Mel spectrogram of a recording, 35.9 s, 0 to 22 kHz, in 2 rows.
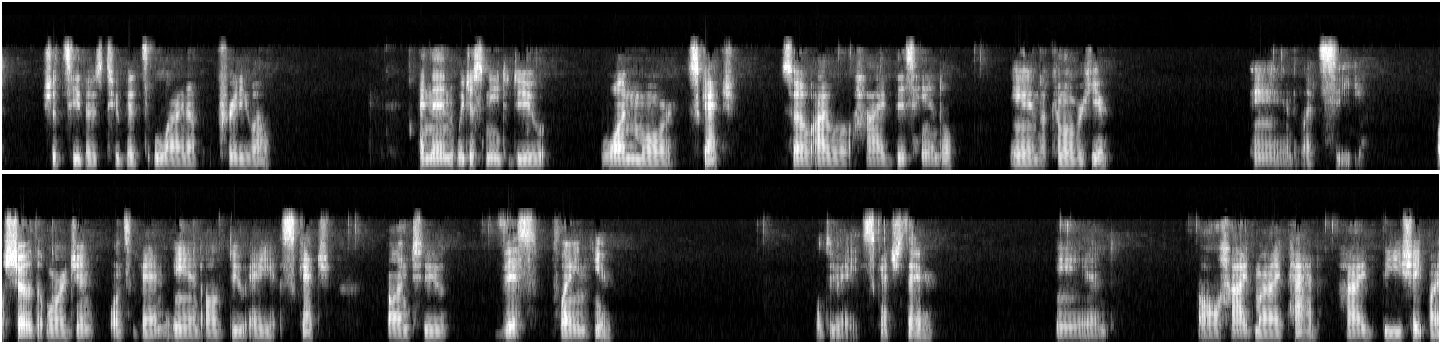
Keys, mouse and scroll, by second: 6.6-9.0 middle drag, 6.9-8.2 scroll down 1, 8.2-9.0 scroll down 1, 10.4 click, 12.1 click, 13.2 scroll down 1, 15.9 click, 16.5 click, 17.4 scroll down 2, 18.6-19.9 middle drag, 19.9 scroll down 1, 20.3-21.5 middle drag, 20.8 scroll down 1, 21.5 scroll down 2, 22.3-23.9 drag, 23.9 click, 24.5-26.5 scroll down 2, 27.4 click, 28.9 click, 31.1 click, 32.0 scroll down 2, 32.8 click, 34.5 click.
